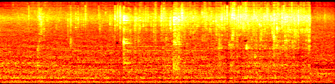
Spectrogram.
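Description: Dry red chillies dropped into hot oil with mustard seeds, cumin, chana dal and curry leaves for a sweet mango chutney tempering give a steady, close sizzle and spatter with occasional crackling pops and stirring.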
